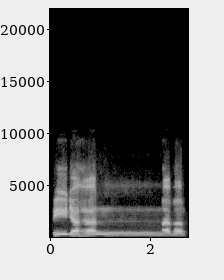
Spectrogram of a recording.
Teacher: نون مشدد ہے، شاد والا نون، اس پہ ہمیشہ غنہ ہوتا ہے۔ غنہ آواز کو ناک میں چھپا کر ادا کرنا ایک الف کی مقدار کے برابر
